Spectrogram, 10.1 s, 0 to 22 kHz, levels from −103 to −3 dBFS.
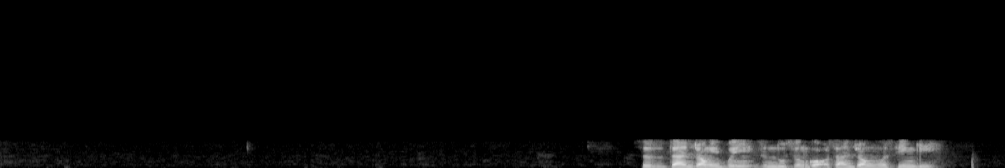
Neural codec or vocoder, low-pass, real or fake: vocoder, 44.1 kHz, 128 mel bands, Pupu-Vocoder; 3.6 kHz; fake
